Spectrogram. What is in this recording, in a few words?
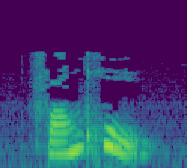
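"防护", Mandarin Chinese; chinese flashcards; hsk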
